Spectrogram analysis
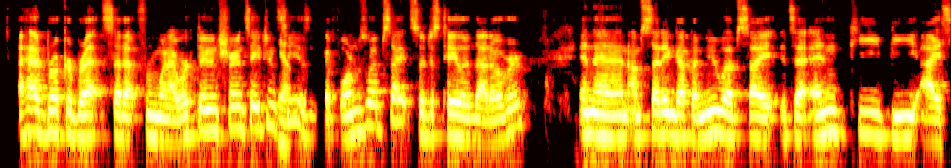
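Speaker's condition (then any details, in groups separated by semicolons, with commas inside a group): No condition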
